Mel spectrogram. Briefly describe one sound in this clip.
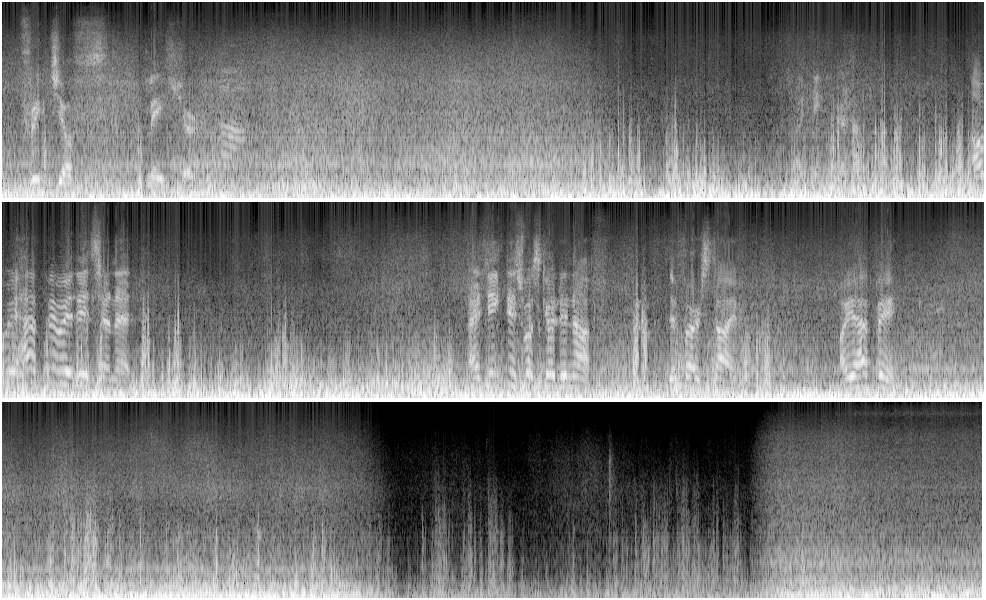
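Strong wind roars and buffets against a microphone outdoors.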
